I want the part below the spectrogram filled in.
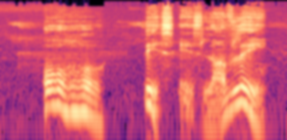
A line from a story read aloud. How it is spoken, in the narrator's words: Rabbit gasped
